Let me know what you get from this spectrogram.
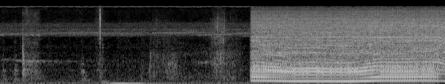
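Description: A few faint hammer clicks against a nail with crickets chirping, then about two and a half seconds in an Echo CS-590 two-stroke chainsaw comes in abruptly at full throttle, ripping lengthwise through an oak log on a beam-riding chainsaw mill. Its pitch sags a little under the load of the cut.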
